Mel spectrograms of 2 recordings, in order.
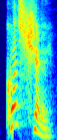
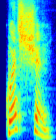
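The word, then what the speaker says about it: question: अगर S के बाद TION आएगा तो बेटा ये शन नहीं होगा, ये शन का प्रोनाउंसिएशन चन हो जाएगा। क्वेश्चन, सजेशन, समझ में आया? क्वेश्चन, सजेशन और मोशन होता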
